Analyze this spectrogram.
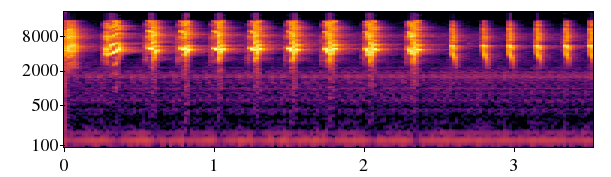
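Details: Long-tailed shrike singing a mimicked ciblek sawah and canary medley, used as master training audio for songbirds: a rapid run of sharp, high chirps about four per second, the later notes shorter and thinner, over a steady low hum.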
